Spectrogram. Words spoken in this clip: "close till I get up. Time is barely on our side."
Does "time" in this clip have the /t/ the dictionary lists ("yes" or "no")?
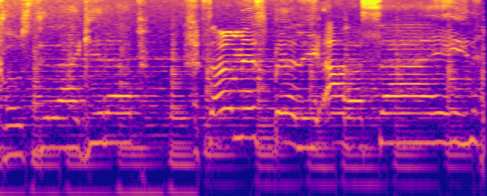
no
